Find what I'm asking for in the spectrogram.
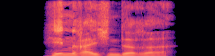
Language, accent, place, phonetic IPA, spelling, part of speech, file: German, Germany, Berlin, [ˈhɪnˌʁaɪ̯çn̩dəʁə], hinreichendere, adjective, De-hinreichendere.ogg
- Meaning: inflection of hinreichend: 1. strong/mixed nominative/accusative feminine singular comparative degree 2. strong nominative/accusative plural comparative degree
